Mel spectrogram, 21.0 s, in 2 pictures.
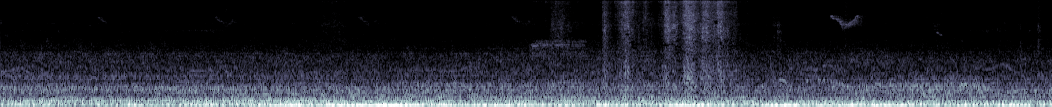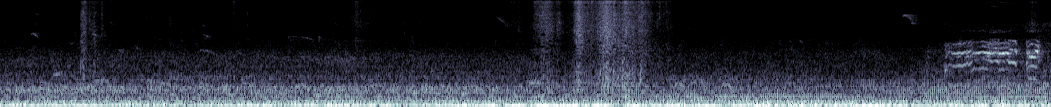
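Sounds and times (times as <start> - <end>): steady low hum: 0.0 - 21.0
dry leaves crackling and rustling: 5.5 - 7.6, 11.2 - 11.8, 15.6 - 17.4.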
